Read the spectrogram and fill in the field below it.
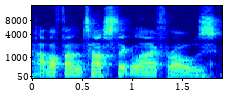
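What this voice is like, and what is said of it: Scouse accent impression. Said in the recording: “my Terry Christian impression ... that's not even that, that's Scouse. He's Salford.”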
